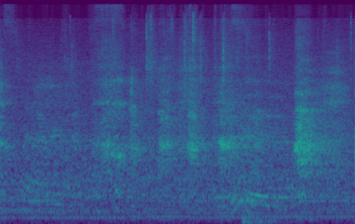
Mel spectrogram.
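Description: Dogs in a car-building workshop bark faintly in a few short, distant yips beneath steady room noise and a person speaking.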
